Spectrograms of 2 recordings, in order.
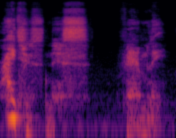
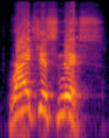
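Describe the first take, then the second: First: Breathy whispered "Righteousness". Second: "Righteousness" said slow and full; slow, full-voiced answer; emphatic repeat. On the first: Acted. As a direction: drop to a hushed whisper. Whispered answer to question. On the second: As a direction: land the word slowly and firmly. Repeated aloud after whisper.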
